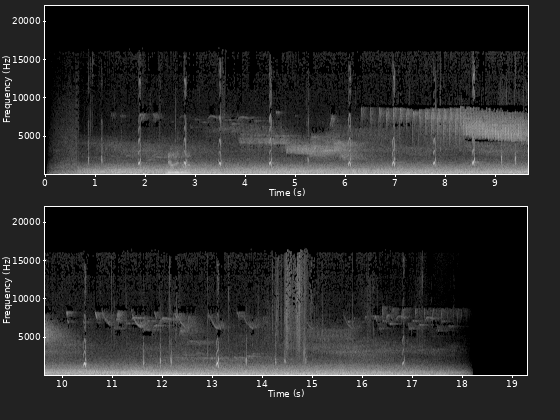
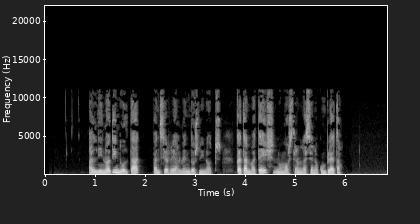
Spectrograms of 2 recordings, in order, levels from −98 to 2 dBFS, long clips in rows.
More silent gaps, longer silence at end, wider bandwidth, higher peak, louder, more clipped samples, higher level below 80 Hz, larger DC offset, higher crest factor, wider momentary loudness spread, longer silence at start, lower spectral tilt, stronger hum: neither; first, 1.2 s vs 0.95 s; first, 16.5 kHz vs 11.5 kHz; second, -12 dBFS vs -2 dBFS; second, -31 LUFS vs -23 LUFS; neither; first, -44 dBFS vs -72 dBFS; neither; about the same, 18 dB vs 22 dB; about the same, 8 LU vs 9 LU; second, 0.25 s vs 0.85 s; about the same, -5.5 dB/octave vs -5.5 dB/octave; neither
